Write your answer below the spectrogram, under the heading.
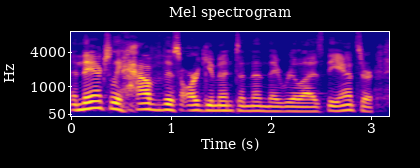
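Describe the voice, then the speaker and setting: A man speaks with a slight Southern California accent. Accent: light Southern California. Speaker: pastor. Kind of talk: sermon. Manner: casual and halting with fillers.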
